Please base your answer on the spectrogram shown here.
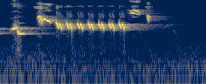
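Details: Brief burst of mangrove whistler song: a sliding whistle, then a fast chattering string of about nine bright repeated notes and a final high accent, clear and close.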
